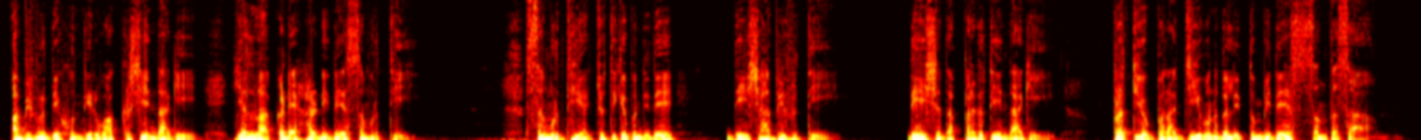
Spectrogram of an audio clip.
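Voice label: Kannada male Sample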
